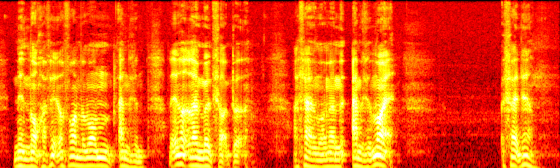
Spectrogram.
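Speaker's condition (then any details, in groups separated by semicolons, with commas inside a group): Tongue cancer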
